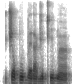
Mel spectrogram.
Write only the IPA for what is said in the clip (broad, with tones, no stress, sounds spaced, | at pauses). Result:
t͡ʃ ɔ˦ p u˦ b ɛ˨ ɾ a˨ ɡ e˨˦ kʰ i˦ b ã˨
